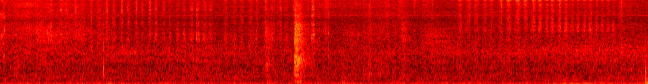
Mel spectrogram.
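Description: Steady rubbing of a paper stump across drawing paper, a soft continuous scratchy texture broken by a few brief, sharper strokes. No one speaks.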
